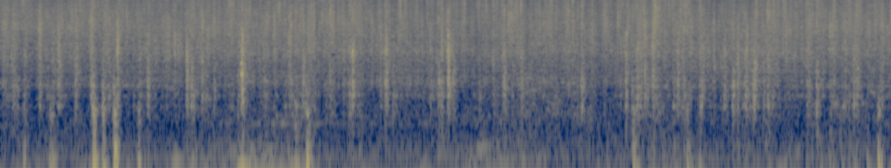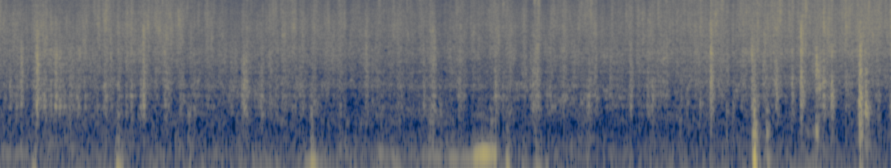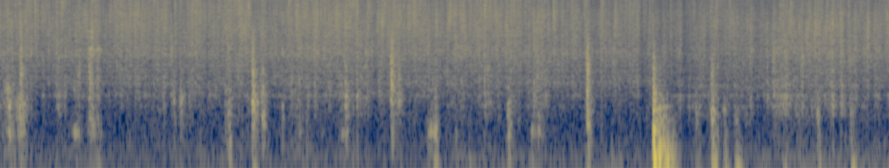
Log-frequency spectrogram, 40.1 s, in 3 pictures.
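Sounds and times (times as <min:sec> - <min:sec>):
food sizzling in a pan: 0:00.0 - 0:40.0
spatula clicks and scrapes: 0:19.6 - 0:36.3.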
